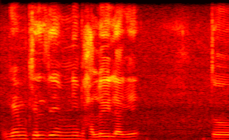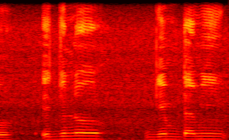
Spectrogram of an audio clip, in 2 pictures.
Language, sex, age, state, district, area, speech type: Bengali, male, 18-30, West Bengal, South 24 Parganas, rural, spontaneous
